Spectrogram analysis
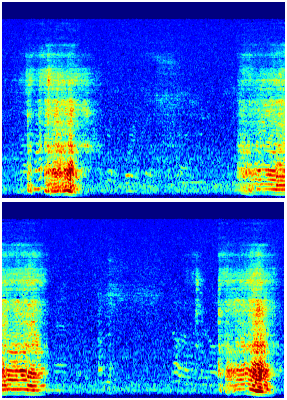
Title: French snoring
